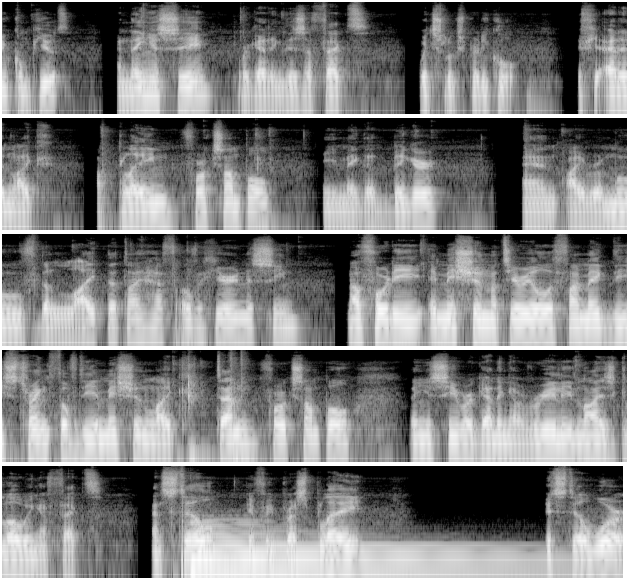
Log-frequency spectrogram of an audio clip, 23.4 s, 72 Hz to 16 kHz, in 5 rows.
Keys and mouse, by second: 5.3 shift+a, 6.6 s, 8.0-9.5 middle drag, 9.5-10.4 shift+drag, 10.6 x, 11.6 middle click, 12.5 shift+middle drag, 12.7 shift+middle click, 12.9-14.0 middle drag, 14.0-23.4 drag, 20.0 space.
